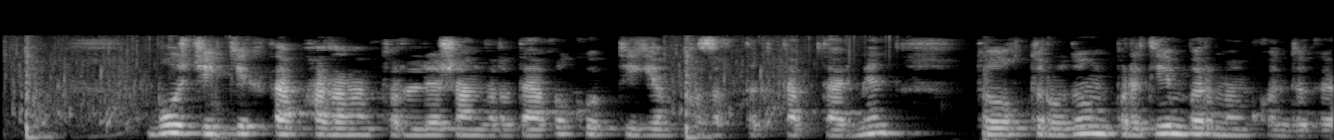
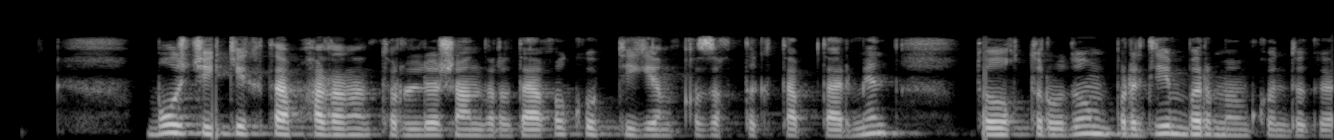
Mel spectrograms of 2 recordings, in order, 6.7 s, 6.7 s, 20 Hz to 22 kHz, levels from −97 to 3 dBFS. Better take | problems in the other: second | noise reduction (classical method WPE with log-MMSE)

